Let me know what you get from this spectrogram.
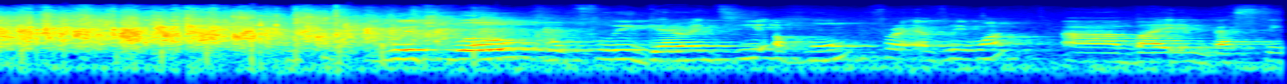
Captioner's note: applause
